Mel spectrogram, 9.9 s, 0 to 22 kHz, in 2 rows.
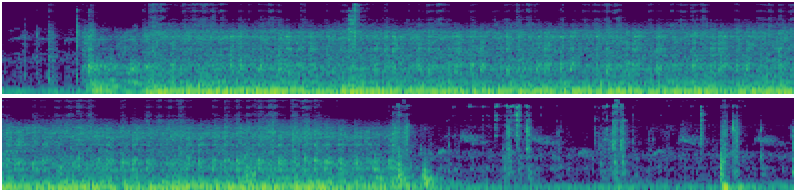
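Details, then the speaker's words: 1977 Toyota motorhome, engine started after sitting dormant for months, foot on the gas: long uneven cranking that keeps trying to catch for about seven seconds, then cuts off; hard start, owner suspects he flooded it. "might be flooding it. It's like kind of running."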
